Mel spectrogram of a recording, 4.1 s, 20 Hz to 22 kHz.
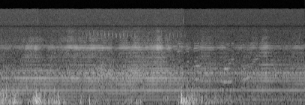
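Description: Zenoah G-38 single-cylinder two-stroke petrol engine of a quarter-scale radio-control model aircraft running steadily in flight at high throttle, fading slightly in the second half. Two brief low bumps on the microphone come about half a second and two and a half seconds in.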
